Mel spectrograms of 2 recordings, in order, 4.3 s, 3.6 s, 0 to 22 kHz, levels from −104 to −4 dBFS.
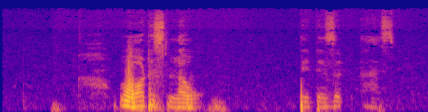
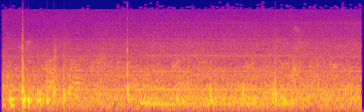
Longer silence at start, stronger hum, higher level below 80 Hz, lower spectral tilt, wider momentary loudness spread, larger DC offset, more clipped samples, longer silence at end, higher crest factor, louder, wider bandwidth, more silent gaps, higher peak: first, 0.55 s vs 0 s; neither; second, -52 dBFS vs -42 dBFS; about the same, -6 dB/octave vs -6 dB/octave; first, 19 LU vs 7 LU; neither; second, under 0.1% vs 0.2%; first, 0.35 s vs 0.05 s; first, 26 dB vs 14 dB; second, -28 LUFS vs -15 LUFS; about the same, 16.5 kHz vs 17 kHz; neither; second, -6 dBFS vs 0 dBFS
